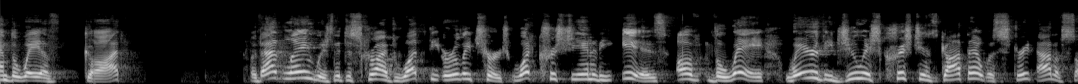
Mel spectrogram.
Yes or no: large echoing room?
yes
